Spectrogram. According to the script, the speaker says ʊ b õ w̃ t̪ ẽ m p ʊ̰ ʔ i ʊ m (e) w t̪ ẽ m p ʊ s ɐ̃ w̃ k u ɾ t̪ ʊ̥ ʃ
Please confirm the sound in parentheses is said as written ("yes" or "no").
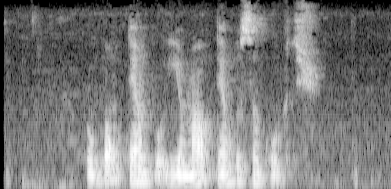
no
